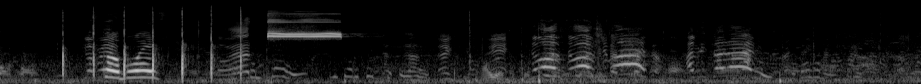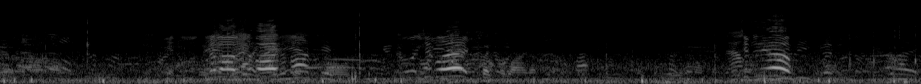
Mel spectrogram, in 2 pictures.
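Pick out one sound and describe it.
Young men shout to each other across an open field at a distance.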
